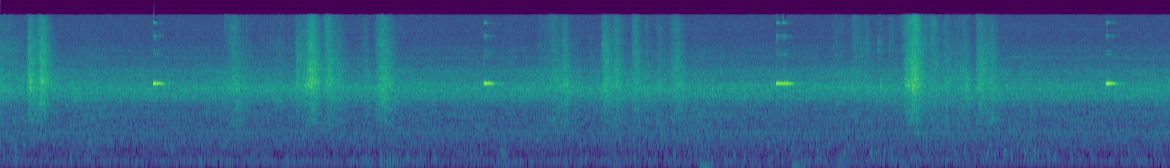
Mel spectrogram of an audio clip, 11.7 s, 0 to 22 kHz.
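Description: Steady hiss of a 3D printer's hotend cooling fan, with a few short papery scrapes as a sheet of cardstock is slid under the nozzle to check the nozzle-to-bed gap during bed leveling. A short high chirp sounds about every three seconds.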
